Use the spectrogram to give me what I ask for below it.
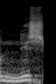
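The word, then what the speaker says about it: niche: हालांकि इसको निश भी आप बोल सकते हैं, एक प्रोनाउंसिएशन इसका ये भी है, निश।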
